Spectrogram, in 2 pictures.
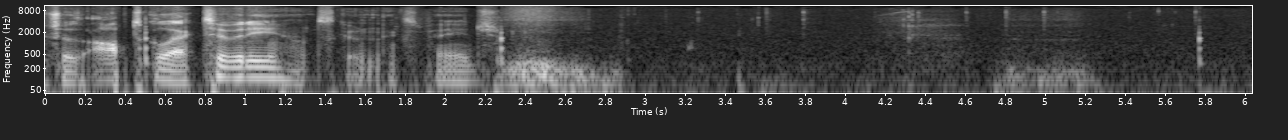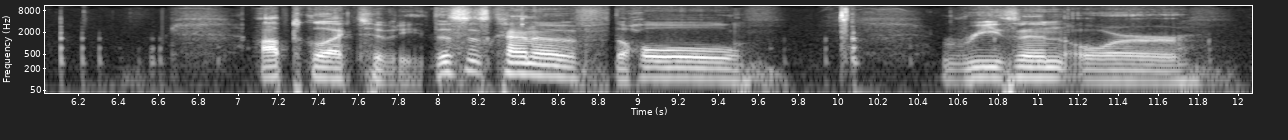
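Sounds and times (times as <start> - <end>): stylus tapping on tablet screen: 5.6 - 6.7.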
